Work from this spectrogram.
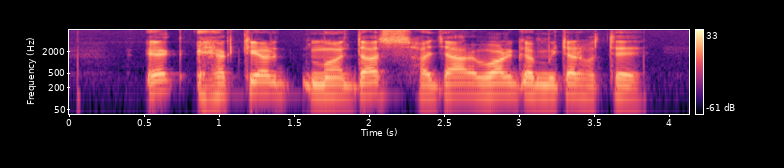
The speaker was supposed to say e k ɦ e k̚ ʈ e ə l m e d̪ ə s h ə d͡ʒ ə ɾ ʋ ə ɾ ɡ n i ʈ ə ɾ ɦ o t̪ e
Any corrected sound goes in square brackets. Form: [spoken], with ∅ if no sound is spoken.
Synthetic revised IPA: e k ɦ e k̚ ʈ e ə [ɾ] m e d̪ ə s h ə d͡ʒ [a] ɾ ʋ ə ɾ ɡ [m] i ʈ ə ɾ ɦ o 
